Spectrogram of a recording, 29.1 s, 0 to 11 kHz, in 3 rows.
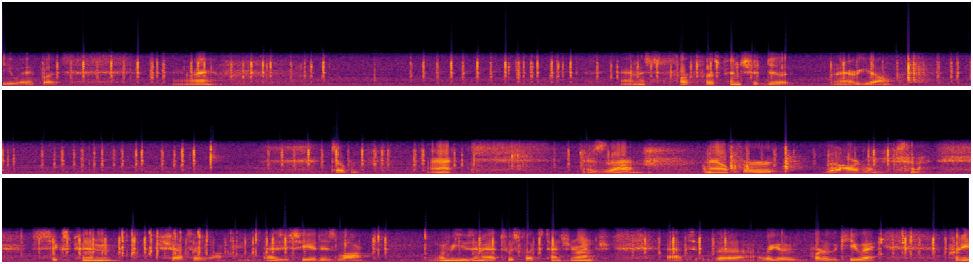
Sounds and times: Speech: 0:00.0 - 0:00.6, 0:01.7 - 0:02.2, 0:06.2 - 0:09.0, 0:13.0 - 0:13.3, 0:13.9 - 0:14.3, 0:15.5 - 0:16.1, 0:16.7 - 0:18.9, 0:19.7 - 0:25.4, 0:26.0 - 0:28.2, 0:28.8 - 0:29.0.

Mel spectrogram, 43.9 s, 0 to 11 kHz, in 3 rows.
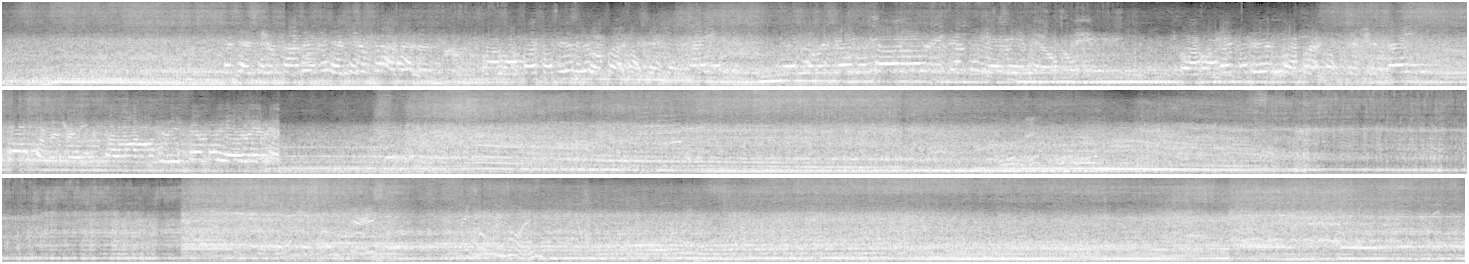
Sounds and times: Speech: 0:02.2 - 0:11.0, 0:11.8 - 0:17.4, 0:32.6 - 0:33.2, 0:33.9 - 0:34.7.

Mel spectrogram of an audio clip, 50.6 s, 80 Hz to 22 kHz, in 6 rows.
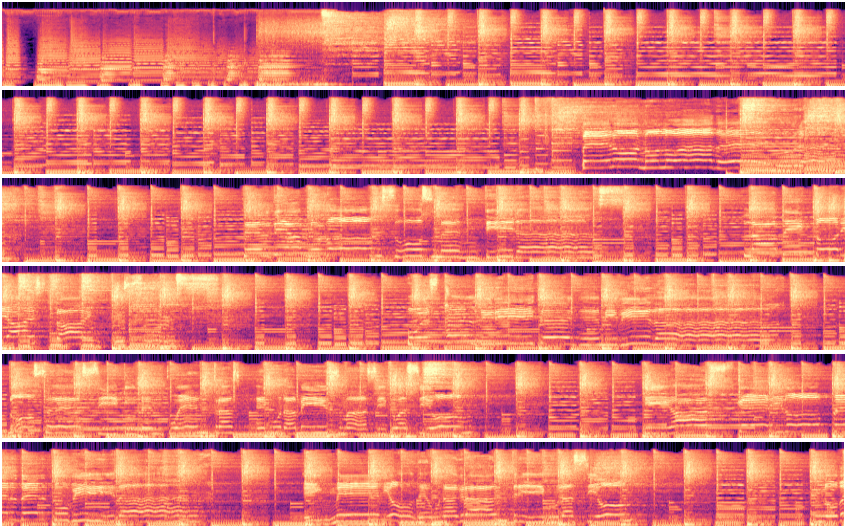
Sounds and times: Music: 0:00.0 - 0:50.5.

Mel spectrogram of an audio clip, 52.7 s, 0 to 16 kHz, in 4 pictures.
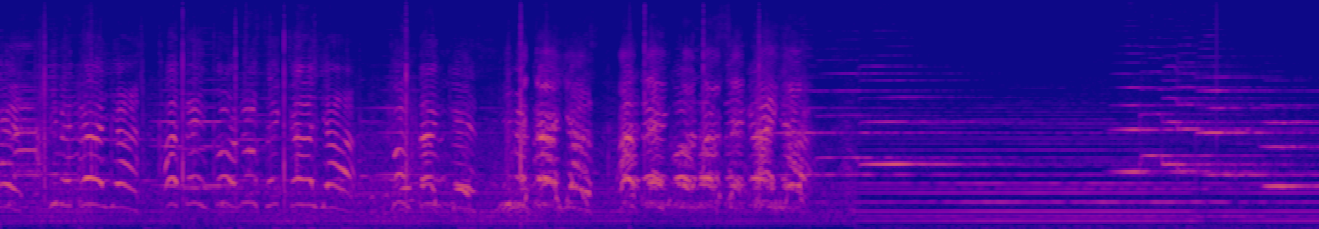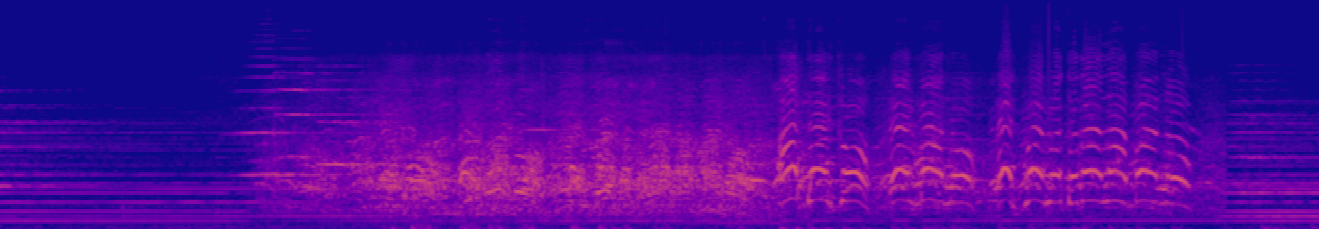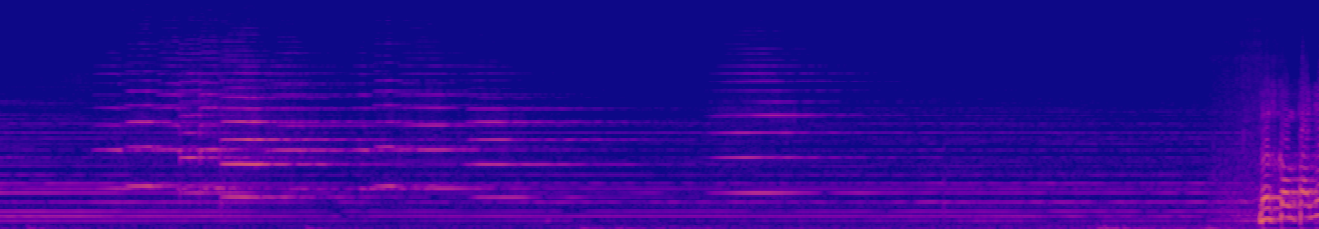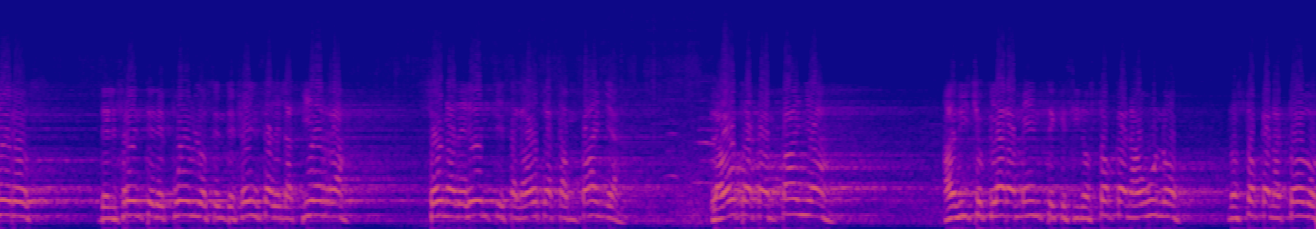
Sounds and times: Music: 0:00.0 - 0:52.7.

